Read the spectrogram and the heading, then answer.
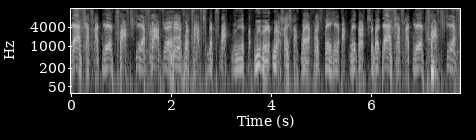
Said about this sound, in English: Speaking your demonic language that sounds like Donald Duck.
